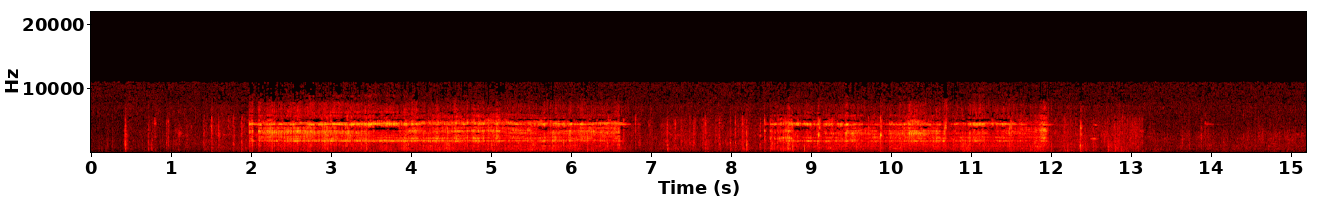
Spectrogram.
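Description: Steel axe blade being ground on a wheel-driven grindstone: two long rasping, ringing passes, the first starting about two seconds in and running about four seconds, the second shorter, near the end.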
